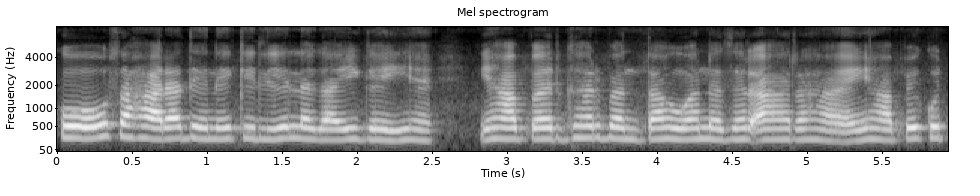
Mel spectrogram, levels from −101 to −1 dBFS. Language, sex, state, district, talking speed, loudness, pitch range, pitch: Hindi, female, Chandigarh, Chandigarh, 200 wpm, -17 LUFS, 215-235 Hz, 225 Hz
